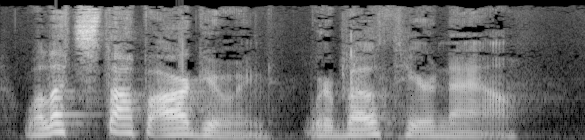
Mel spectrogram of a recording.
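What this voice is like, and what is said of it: Very cheerful voice. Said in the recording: “in a very cheerful voice,”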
